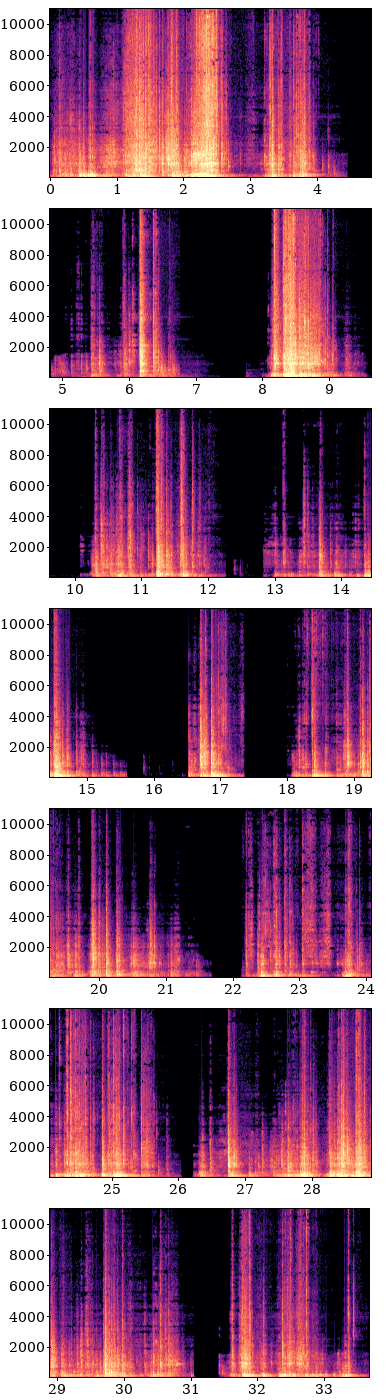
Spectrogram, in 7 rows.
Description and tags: Rummaging through a 5-gallon plastic bucket filled with different items. Recorded in treated room with Shure SM78.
